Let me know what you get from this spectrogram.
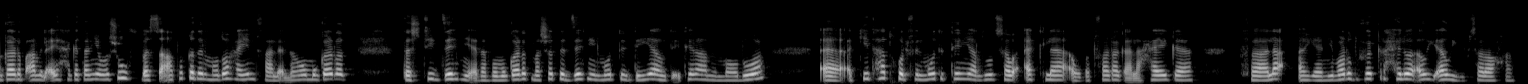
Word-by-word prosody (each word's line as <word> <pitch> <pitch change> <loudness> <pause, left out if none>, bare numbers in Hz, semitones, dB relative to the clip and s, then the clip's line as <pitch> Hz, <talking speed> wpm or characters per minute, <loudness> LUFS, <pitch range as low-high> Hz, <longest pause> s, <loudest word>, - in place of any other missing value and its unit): أجرَّب 230 +2 +3
أعمل 215 0 0
أي - - +1
حاجة 220 +1 -6
تانية 225 +1 0
وأشوف، 280 +5 -1
بس 210 0 +1
أعتقد 275 +2 +2
الموضوع 240 +1 +2
هينفع 230 -3 -3
لإن 185 - -4
هو 215 +2 -1
مُجرّد 235 +1 +3 0.6
تشتيت 210 +3 -2
ذِهني، 245 -4 +4
أنا 195 - -4
بمُجرّد 195 +5 +1
ما 210 - -3
أشتِّت 245 +4 -1
ذِهني 240 +1 +2
لمُدّة 225 +2 -4
دقيقة 215 +3 +1
أو 215 - 0
دقيقتين 235 +4 -3
عن 220 -2 -3
الموضوع، 190 +5 +2 0.6
آآ - - +6 0.2
أكيد 260 0 -5
هادخُل 280 -3 +3
في 225 - -6
الMood 240 +4 +2
التاني 255 -1 -2
على 210 - -2
طول 225 +2 -3
سواء 210 -3 +2
أكلة 225 -2 0
أو - - -2
باتفرَّج 210 +4 -4
على - - -3
حاجة 210 -1 0 0.5
فلأ، 200 +4 +2
يعني 195 -1 -2
برضه 235 +3 +1
فكرة 255 +2 0
حلوة 245 0 +5
أوي، 230 -1 +1
أوي 220 -2 0
بصراحة. 185 -1 -4
225 Hz, 190 wpm, -25 LUFS, 205-245 Hz, 0.6 s, آآ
